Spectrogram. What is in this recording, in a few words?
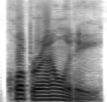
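"corporality", American English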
